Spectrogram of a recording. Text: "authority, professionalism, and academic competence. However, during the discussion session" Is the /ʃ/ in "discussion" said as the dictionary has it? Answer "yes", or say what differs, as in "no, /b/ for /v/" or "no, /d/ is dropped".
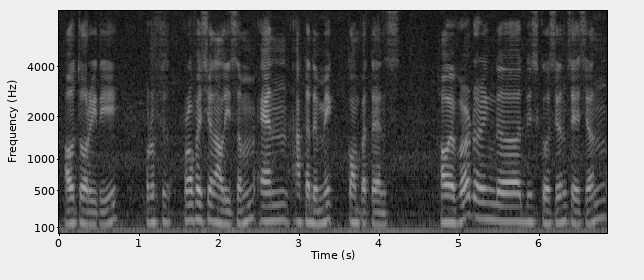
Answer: no, /s/ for /ʃ/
